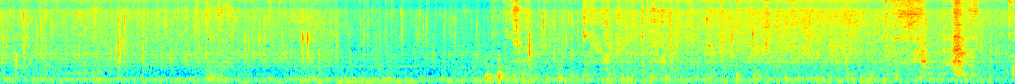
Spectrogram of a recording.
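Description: Raw onions and green chillies frying in a pan for a duck curry, a close, steady sizzle with spatula scrapes that grows louder and busier toward the end, with no speech.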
